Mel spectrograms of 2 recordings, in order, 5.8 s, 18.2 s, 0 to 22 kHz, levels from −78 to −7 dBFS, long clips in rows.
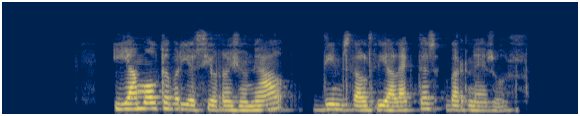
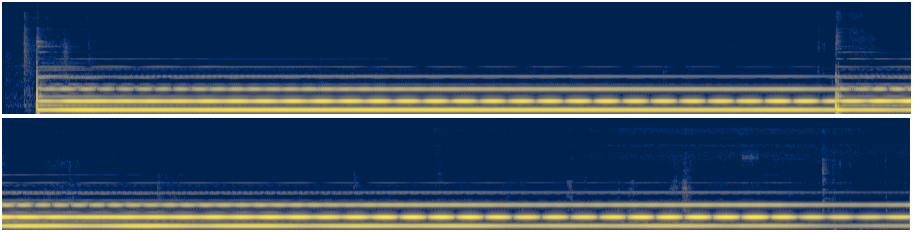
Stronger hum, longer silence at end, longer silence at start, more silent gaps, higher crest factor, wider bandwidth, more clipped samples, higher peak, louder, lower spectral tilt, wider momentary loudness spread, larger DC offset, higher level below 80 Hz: neither; first, 0.6 s vs 0 s; first, 1.1 s vs 0.35 s; first, 3.02-3.10 s vs none; first, 18 dB vs 10 dB; first, 7.8 kHz vs 2.2 kHz; neither; about the same, -2 dBFS vs 0 dBFS; second, -19 LUFS vs -12 LUFS; second, -6.5 dB/octave vs -12.5 dB/octave; first, 11 LU vs 4 LU; neither; second, -62 dBFS vs -54 dBFS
